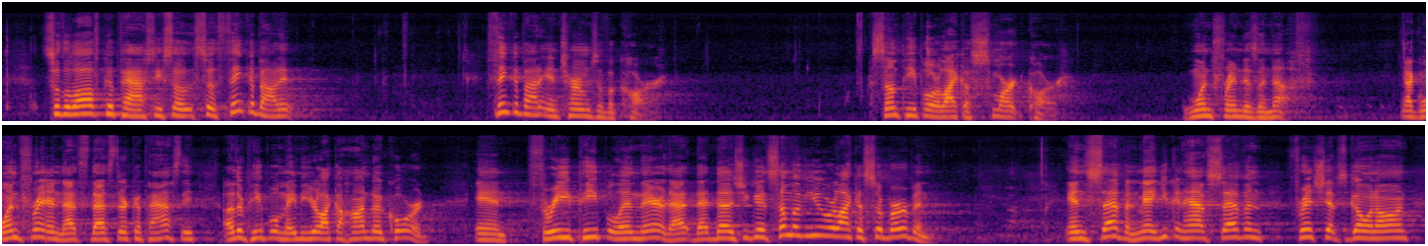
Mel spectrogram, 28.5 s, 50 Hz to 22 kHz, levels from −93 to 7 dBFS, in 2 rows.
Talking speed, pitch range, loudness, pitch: 150 wpm, 175-220 Hz, -23 LUFS, 190 Hz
